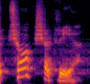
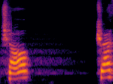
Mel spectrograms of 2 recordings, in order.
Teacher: जहां हम क के लिए बोलते हैं पहले वहां टकराती है फिर श जहां से बोलते हैं वहां पर आके टकराती है यानी क जो है हमारा गले में तालू के पास में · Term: संयुक्त व्यंजन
